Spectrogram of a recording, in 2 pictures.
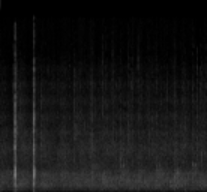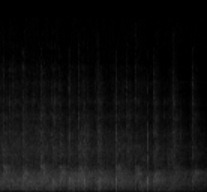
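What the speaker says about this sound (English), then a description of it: "Give yourselves a round of applause." Audience applause at a disability services information session, opening with two sharp loud claps then settling into a steady, even patter of many hands that tapers off at the end.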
